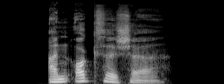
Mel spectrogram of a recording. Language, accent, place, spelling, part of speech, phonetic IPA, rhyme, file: German, Germany, Berlin, anoxischer, adjective, [anˈɔksɪʃɐ], -ɔksɪʃɐ, De-anoxischer.ogg
- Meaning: inflection of anoxisch: 1. strong/mixed nominative masculine singular 2. strong genitive/dative feminine singular 3. strong genitive plural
